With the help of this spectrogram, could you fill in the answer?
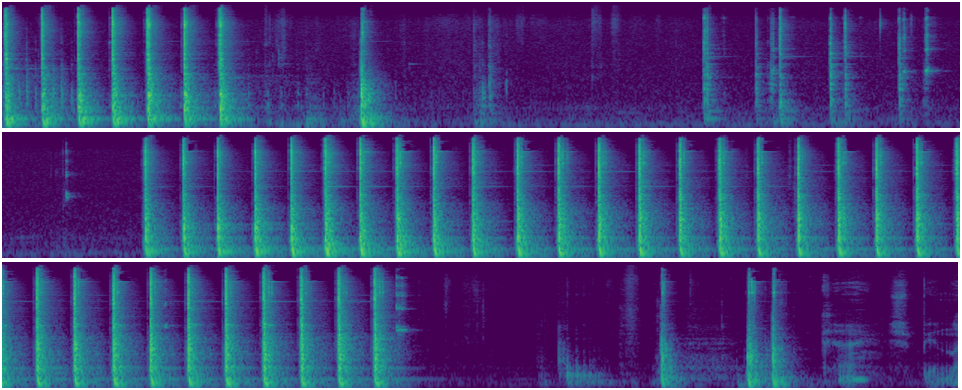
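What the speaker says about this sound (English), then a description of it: "just tap this pin the rest of the way" A hammer taps a pin into a rifle part in quick, sharp, evenly spaced strikes, grouped into bursts with short pauses between, close and fairly loud.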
